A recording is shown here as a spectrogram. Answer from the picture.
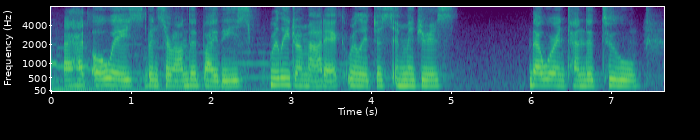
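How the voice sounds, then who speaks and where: Delivered at a fairly slow pace in a flat monotone, the speech comes with a Spanish accent. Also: woman. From Puerto Rico. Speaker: sculptor. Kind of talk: documentary interview.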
